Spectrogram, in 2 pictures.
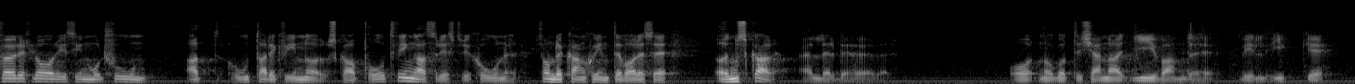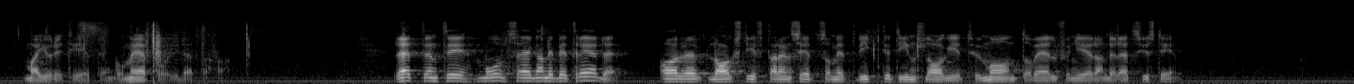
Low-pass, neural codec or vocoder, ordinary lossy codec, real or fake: none; none; none; real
